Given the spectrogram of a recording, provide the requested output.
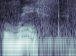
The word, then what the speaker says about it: wreath: a wreath in English a wreath with a silent wa3 is a decoration that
